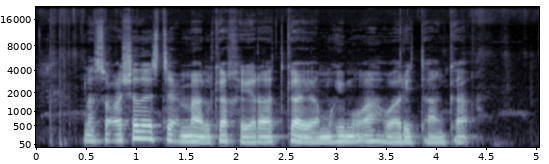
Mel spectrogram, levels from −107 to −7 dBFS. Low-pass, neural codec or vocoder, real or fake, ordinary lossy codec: none; none; real; none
